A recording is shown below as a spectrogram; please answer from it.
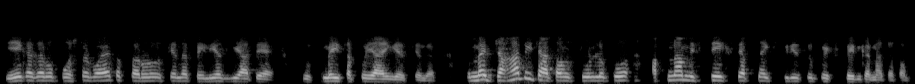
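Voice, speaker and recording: A middle-aged man, a teacher, talks emphatically in an interview and circles back to his key phrases again and again. His voice sits on the high side. The recording is tinny and phone-like, with no room sound at all. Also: no room sound. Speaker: teacher of students and YouTube educator. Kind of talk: animated interview talk. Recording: tinny phone-like line, dry.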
